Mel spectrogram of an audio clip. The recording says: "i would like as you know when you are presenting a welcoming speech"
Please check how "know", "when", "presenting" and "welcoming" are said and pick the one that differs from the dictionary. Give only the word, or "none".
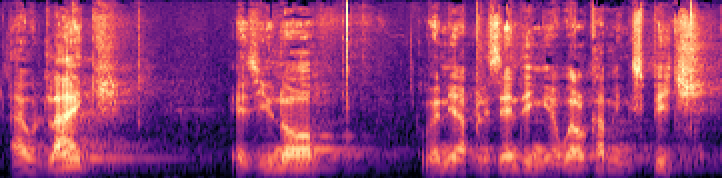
none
